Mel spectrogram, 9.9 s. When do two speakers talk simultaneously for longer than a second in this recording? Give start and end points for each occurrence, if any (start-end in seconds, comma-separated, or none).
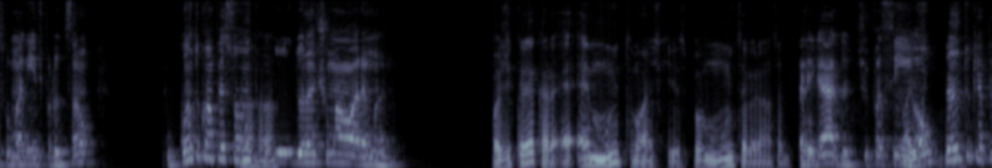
none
